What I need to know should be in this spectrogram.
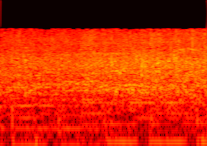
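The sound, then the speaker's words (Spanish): A crowd's ovation fills the center court at Roland Garros in Paris as Rafael Nadal walks out for a clay-court match, a steady, dense roar of cheering and clapping with no break. “en la que sale así con esta ovación Rafa Nadal a pista.”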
